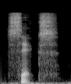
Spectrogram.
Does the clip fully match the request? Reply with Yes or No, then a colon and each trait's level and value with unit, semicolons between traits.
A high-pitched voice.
No: very low, 95 Hz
